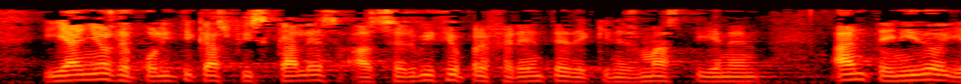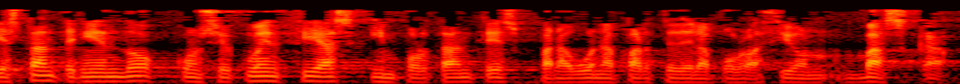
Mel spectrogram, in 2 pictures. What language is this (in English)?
Spanish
